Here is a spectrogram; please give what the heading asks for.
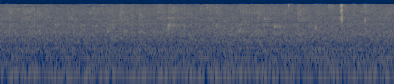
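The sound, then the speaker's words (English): Water from a fountain flows into a pool outdoors in warm sunshine, a faint, steady, even splashing rush with no breaks. “the water fountain flowing into the pool. Do you like the sound of running water? It's so relaxing to me.”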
